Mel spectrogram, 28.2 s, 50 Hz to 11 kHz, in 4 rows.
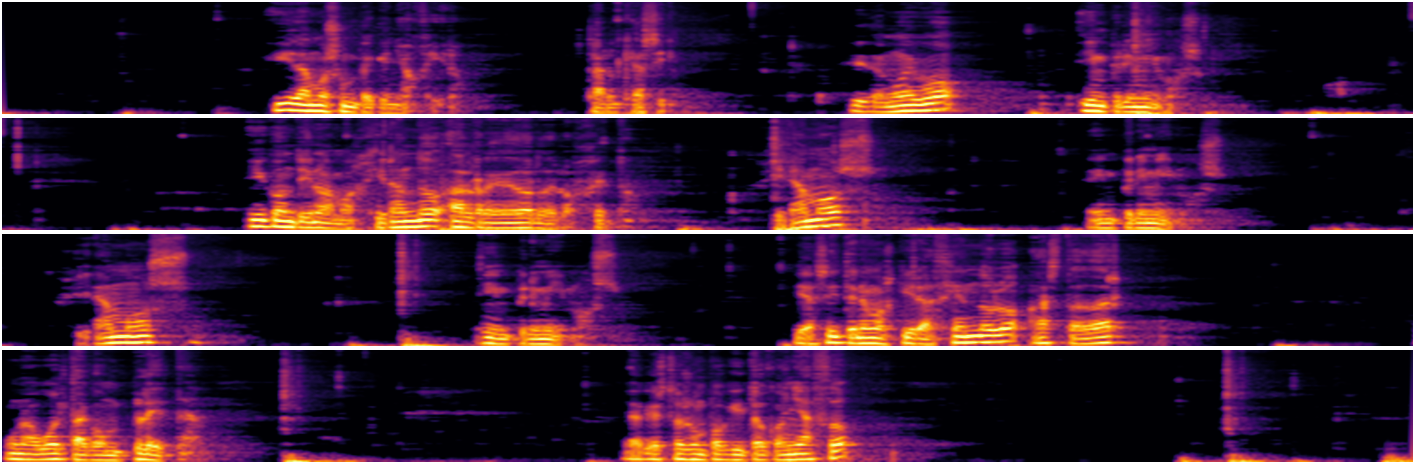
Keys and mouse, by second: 1.1 alt+click, 5.7 super+Print, 8.0 alt+click, 10.9 super+Print, 12.8 alt+click, 16.1 super+Print, 18.3 alt+click, 22.6 super+Print, 24.3 alt+click, 27.3 super+Print.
